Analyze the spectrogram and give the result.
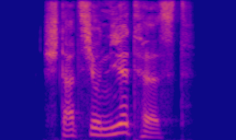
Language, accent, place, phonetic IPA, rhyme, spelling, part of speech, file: German, Germany, Berlin, [ʃtat͡si̯oˈniːɐ̯təst], -iːɐ̯təst, stationiertest, verb, De-stationiertest.ogg
- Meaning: inflection of stationieren: 1. second-person singular preterite 2. second-person singular subjunctive II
